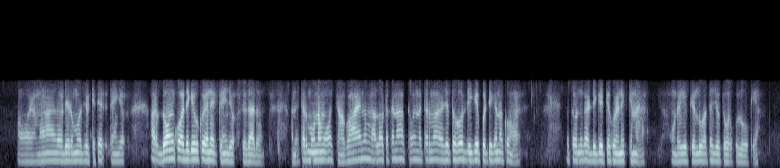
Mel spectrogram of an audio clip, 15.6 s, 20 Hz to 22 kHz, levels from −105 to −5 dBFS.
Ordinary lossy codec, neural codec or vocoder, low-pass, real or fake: none; codec, 16 kHz in and 24 kHz out, 1 kbps, XY-Tokenizer; 3.6 kHz; fake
